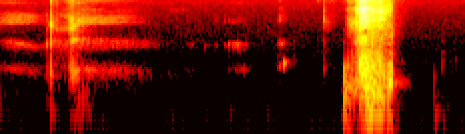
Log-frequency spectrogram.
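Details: Young child, said to have a nasty cough, on waking in the morning: a couple of soft catching breaths, then a single sharp, explosive sneeze; an ordinary sneeze.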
